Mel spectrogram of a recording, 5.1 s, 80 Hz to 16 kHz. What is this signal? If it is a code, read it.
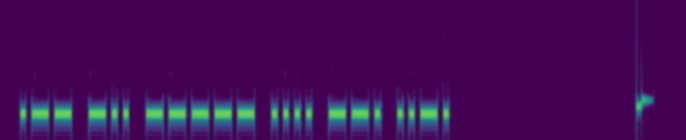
Morse code, heard as a keyed tone, about 28 wpm, 700 Hz. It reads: WD0HGF
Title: USA Callsign DE Callsign - 6 Characters - 28wpm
